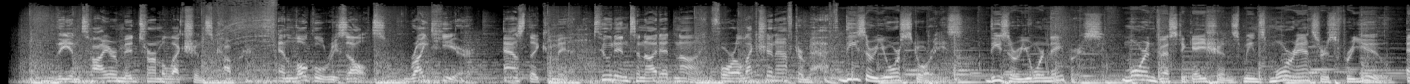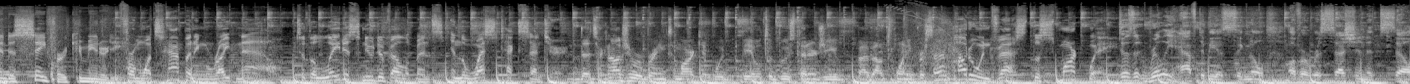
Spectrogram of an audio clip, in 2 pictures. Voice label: TV News Imaging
